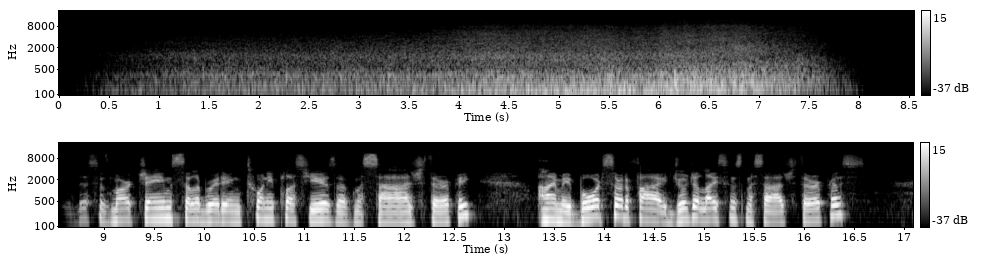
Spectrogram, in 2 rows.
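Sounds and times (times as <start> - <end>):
ocean waves rushing: 0.2 - 8.1.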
